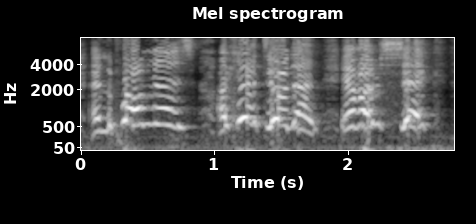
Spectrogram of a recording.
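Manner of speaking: laughing shout. Real, not acted. Laughing rant about being sick.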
